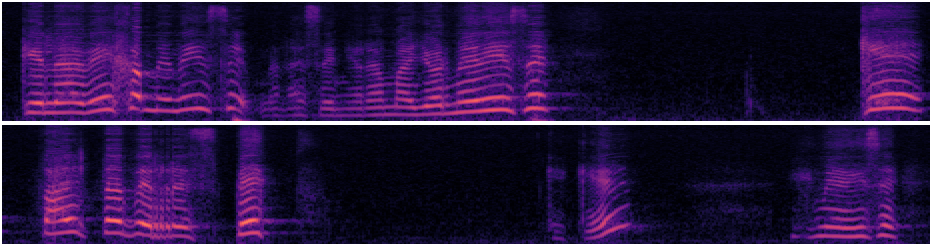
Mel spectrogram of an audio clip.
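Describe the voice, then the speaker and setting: A woman preacher, telling a story from her life as a sermon and acting out the dialogue in a lively way. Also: high-pitched, low-quality recording. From United States.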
